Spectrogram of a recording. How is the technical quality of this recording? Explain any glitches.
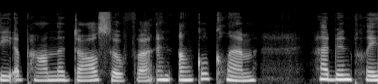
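The recording has one noticeable glitch. A call bitrate drop runs from 0.96 to 3.13 s: the encoder was forced to spend far fewer bits, which fits a fall from 32 kbps to roughly 13 kbps, held at its lowest for about 1.1 s. Coarser coding makes the speech sound rough and watery, and it turns duller and more muffled as the upper frequencies are trimmed, before clearing once the rate recovers.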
